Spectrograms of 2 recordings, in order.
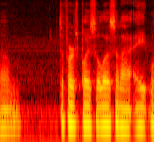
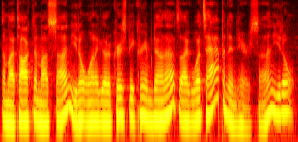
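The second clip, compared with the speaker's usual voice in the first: loud, raised-pitch mock disbelief; incredulous dad; 4 semitones higher, 6 dB louder than usual. Dad to son refusing Krispy Kreme, incredulous. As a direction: question him as if he can't be your son.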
